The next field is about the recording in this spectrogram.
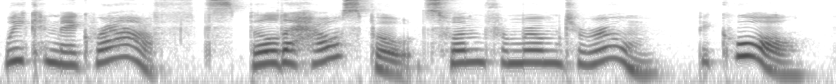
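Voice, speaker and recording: A woman voicing a young mouse child in a storybook, complaining and pleading in a whiny, drawn-out way. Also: high-pitched, sing-song, darkish tone, pitched above the performer's own voice. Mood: eager.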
